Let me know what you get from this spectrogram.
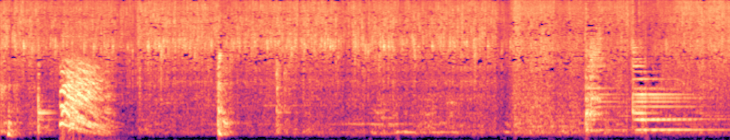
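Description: Chopped garlic, shallots and chilli sizzling as they fry in oil in an aluminium wok, with a metal spatula scraping and knocking against the pan now and then. A short falling whine comes about a second in, and a brief held tone near the end.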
